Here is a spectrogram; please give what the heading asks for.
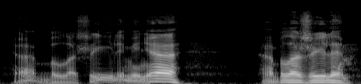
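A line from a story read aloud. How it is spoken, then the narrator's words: Hoarse voice in head. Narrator (Russian): забился в голове хриплый голос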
